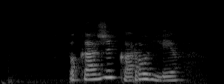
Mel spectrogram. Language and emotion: Russian, neutral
